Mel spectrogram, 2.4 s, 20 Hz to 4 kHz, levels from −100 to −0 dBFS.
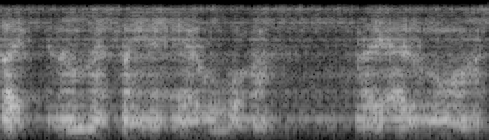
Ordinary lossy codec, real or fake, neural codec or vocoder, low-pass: none; fake; vocoder, 22.05 kHz, 80 mel bands, HiFi-GAN; 3.6 kHz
